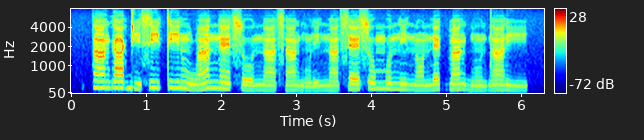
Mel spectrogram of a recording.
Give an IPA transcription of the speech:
t ã˧ ɡ a˧ ɡ i˨ s i˧ t i˧ ɾ ũ˨ w ã˨˦ n ɛ̃˧ s o˨ n ã˨ s ã˧ ɡ ũ˨ ɾ i˧ n ã˧ s ɛ˧ s o˦ m o˦ n ĩ˧ n ɔ̃˧ n ɛ˦ ɡ͡b ã˦ ɡ͡b ũ˧ d ã˦ ɾ i˧

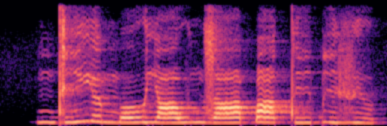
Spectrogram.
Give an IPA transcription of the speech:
n d i j ɛ m ɔ ʊ̯ j ɑ w n z ɑ ɓ ɑ t i ɓ i vʲ ɯ

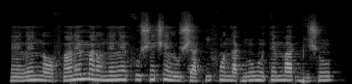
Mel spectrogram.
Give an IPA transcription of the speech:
ɛ̃˨ l ɛ̃˧ n ɔ˨ f ã˨˦ ɾ ɛ̃˦ m ã˧ ɾ ɔ̃˨ n ɛ̃˧ l ɛ̃˧ f u˧ ʃ ɛ̃˦ ʃ ɛ̃˦˨ l u˧ ʃ a˨ k i˧ f ɔ̃˧ n a˨ ɡ͡b ũ˧ w ũ˨ t ɛ̃˧ m a˧ ɡ͡b i˨ ʃ ũ˧

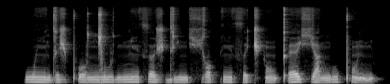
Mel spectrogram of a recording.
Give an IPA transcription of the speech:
w ĩ d ə ʒ pʼ o ŋ͡ǀ u d ɲ ĩ θ œ ʒ d i ɲ ç ɔ k ĩ θ ə t͡ʃʼ õ kʼ ɛ ç a ŋ u pʼ õ ɲ

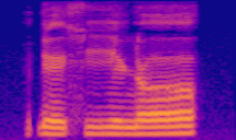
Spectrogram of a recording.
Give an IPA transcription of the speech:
ɗ e x iː ɳ ʌ

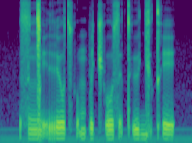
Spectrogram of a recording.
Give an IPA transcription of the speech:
s ə ŋ͡ǀ ḛ r ø o̯ t͡sʼ o̰ m p ə t͡ʃʼ o s ə̰ tʼ ʉ ɡʲ o̰ kʼ e

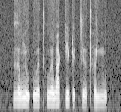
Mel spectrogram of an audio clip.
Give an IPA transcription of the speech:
ɣ ə˧˥ w n u˨˩˨ ʔ u˨˩˦ ə̯ t̪ʰ u˧ ə̯ w a˦˥ k̚ ʔ i˧ ʈ ɨ˨˩ t̚ s ɨ˨˩˨ ə̯ t̪ʰ ə˨˩˦ j m u˨˩ p̚

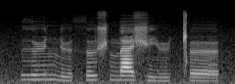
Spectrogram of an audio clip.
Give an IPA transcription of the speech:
ð y˦ n y˨ θ ʉ˦ ʃ n æ˦ ʃ j y˨ ǀ ø˨

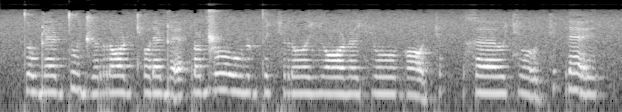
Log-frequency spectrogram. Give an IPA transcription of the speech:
t̪ o w ɖ ɛː ɖ t̪ u d͡ʒ o r ɔː ɖ cʰ o ɾ ɛ ɖ ɛ | ɾ ɔ ɖ͡ʐ oː w ɳ u ɖ t ɜ c r oː ə̯ ʎ ɔː ɳ əː ç oː ɡ ɔː c | x ɜː ʊ̯ t͡ɕ oː c | ɾ ɛ ɪ̯

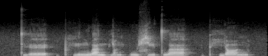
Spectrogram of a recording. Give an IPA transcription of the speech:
t̪ ɥ ɛ˧˥ | pʰ i˥ n w a˥˩ n p j ɑ˩ ŋ p u˧˥ ɕ i˥˩ t̪ w ä˥ | pʰ j ɑ˥˩ ŋ

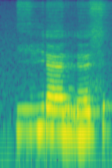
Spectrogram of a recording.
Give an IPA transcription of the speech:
ɦ i ɾ æ r ɛ s

